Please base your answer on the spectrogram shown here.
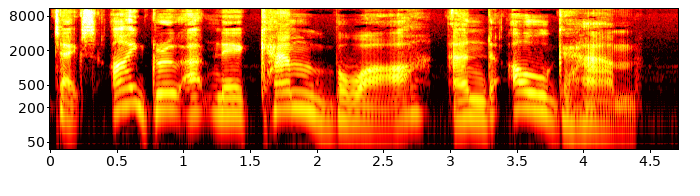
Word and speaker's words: Cambois: Jed texts, I grew up near Cambois and Oldham. That is Cambois and Ulgham. And they're pronounced Camis and Upham.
